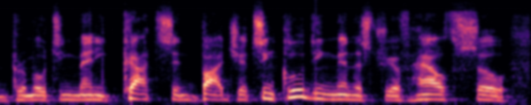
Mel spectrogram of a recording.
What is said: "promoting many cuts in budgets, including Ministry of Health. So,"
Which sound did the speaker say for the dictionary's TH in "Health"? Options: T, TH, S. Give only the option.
TH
